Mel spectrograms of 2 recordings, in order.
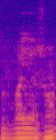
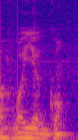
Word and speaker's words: voyageons: Mais n'oubliez pas un E pour que voyageons se prononce voyageons et pas voyagons. Voyageons.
